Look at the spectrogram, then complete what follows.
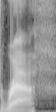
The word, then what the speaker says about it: wrath: emotion, we have wrath, pronounced wrath. Wrath. And we need to emphasize that short a sound, right? Like the a in cat, not a longer a sound that you sometimes hear in error.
